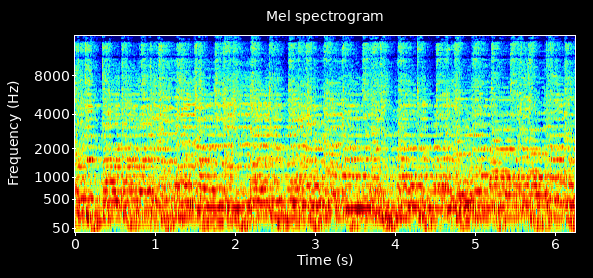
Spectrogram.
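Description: Live accordion dance music with a steady beat, the accordion carrying sustained melody notes.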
